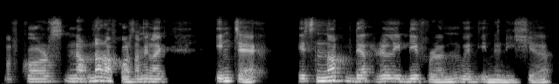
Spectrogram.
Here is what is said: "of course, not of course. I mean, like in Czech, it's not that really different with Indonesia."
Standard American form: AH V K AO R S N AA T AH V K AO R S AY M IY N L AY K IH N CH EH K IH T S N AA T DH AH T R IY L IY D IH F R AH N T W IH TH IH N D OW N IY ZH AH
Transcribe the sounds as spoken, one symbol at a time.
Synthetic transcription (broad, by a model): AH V K AO R S N AA T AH F K AO R S AY M IY N L AY K IH N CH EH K IH T S N AA T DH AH T R IY L IY D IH F R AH N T W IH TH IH N D OW N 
